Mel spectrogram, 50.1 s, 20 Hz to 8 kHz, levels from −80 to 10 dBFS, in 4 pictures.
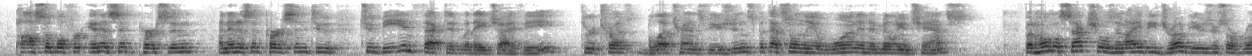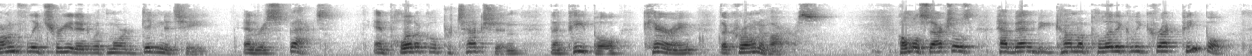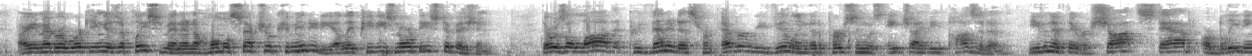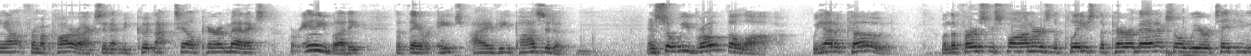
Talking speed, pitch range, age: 160 wpm, 150-190 Hz, 50-69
